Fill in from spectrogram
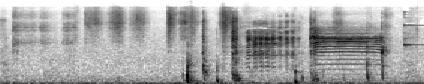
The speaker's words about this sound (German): Hier ist ein Schaf.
